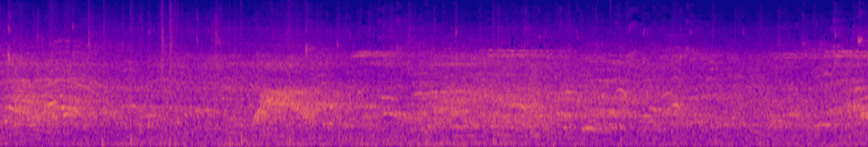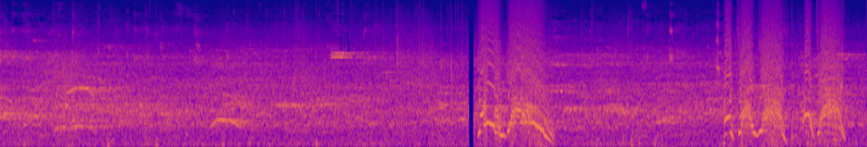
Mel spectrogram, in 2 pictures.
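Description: Basketball game sounds in a large, echoing hall: a ball dribbling and short sneaker squeaks on the hardwood court under a constant din of voices. A momentary dropout in the sound near the end is followed by louder shouting.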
